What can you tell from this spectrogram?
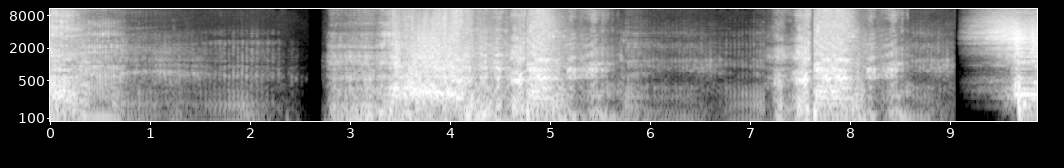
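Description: Lion roaring in the MGM-style logo intro: a roar fading out at the start, a long full roar about three seconds in, and a shorter one about seven seconds in. Music with steady held notes begins right at the end.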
